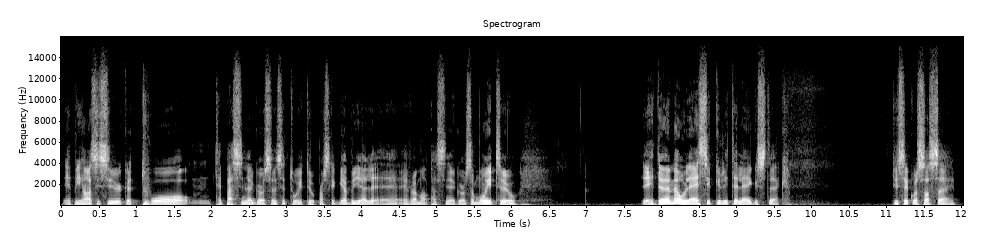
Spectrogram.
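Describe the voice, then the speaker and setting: A man's voice: medium pitch, moderate pace, no echo, studio quality. A man hosting a podcast interview, talking casually with English words mixed in. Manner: conversational, drops English words. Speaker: podcast host.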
